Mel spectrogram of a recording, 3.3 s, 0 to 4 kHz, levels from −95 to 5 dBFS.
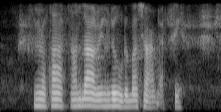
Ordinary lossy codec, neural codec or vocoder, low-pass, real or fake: MP3, 32 kbps; autoencoder, 22.05 kHz, a latent of 192 numbers a frame, VITS, trained on one speaker; 3.6 kHz; fake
